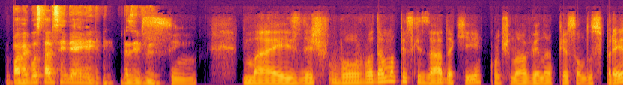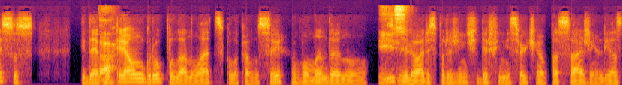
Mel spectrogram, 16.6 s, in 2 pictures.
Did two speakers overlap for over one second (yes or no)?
no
